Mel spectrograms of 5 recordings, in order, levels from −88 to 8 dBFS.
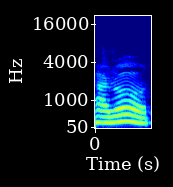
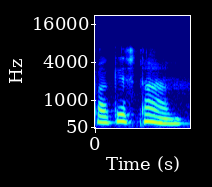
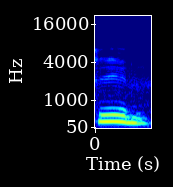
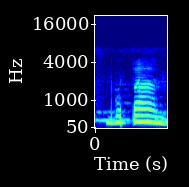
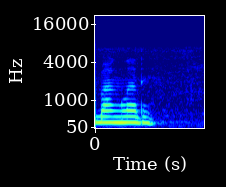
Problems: none marked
